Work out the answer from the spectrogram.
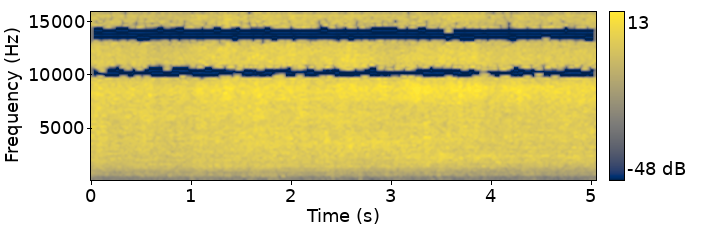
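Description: Sliced onion, red pepper and garlic frying on browned beef in a hot steel pan over charcoal: a steady, even sizzle.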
